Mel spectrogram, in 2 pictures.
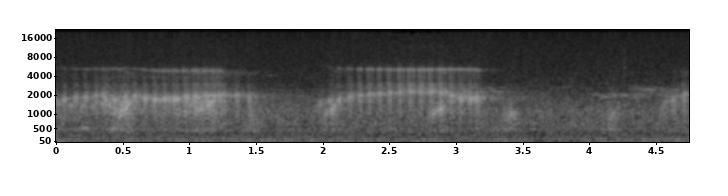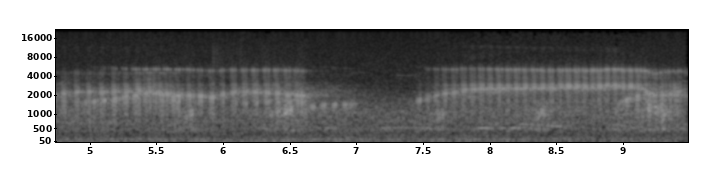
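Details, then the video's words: Frogs croaking in loud, rattling trilled bursts, each lasting over a second and separated by short pauses, several callers overlapping in a steady chorus. "Rechot żab. Croaking frog sound."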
